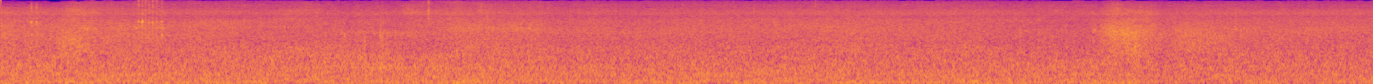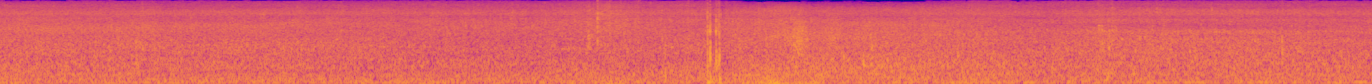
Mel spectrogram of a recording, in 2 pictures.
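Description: Steady rush of a shallow creek running over rocks and riffles, mixed with wind buffeting the microphone. A few brief clicks stand out, the clearest about five and a half seconds and about ten and a half seconds in.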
